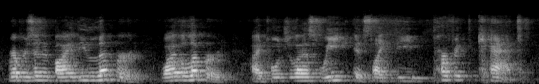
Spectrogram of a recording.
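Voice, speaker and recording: A male pastor gives a verse-by-verse Bible lesson in a loose, conversational way, pausing to work out names aloud. His voice sits a little high and sounds far from the mic, and the church hall around him rings with echo. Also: a little mellow. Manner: conversational, thinks aloud, self-correcting on names.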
